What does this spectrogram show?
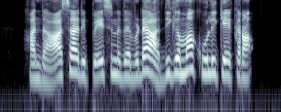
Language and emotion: Tamil, angry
